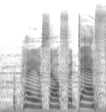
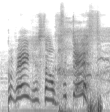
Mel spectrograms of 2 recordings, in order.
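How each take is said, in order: First: It is said in a normal voice. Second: It is said in a put-on ghost voice.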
